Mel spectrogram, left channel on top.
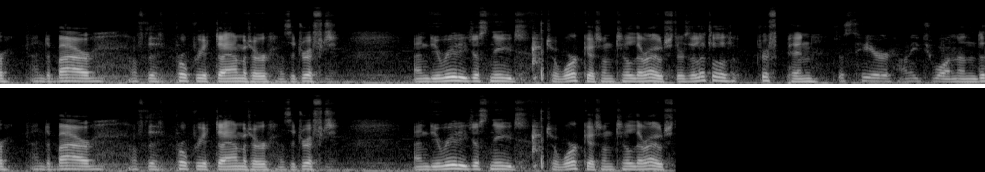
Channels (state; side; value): drops out; right; at 6.8 s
